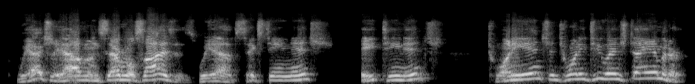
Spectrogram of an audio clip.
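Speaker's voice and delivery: gruff shopkeeper voice. Speaker quotes the man who answered, retelling a gruff voice. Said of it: "this gruff voice goes".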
